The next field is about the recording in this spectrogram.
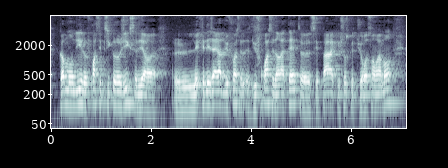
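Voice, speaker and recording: Audible room echo surrounds a man speaking at a fairly quick pace, his fairly low pitch showing ordinary variation. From southern France, Alpes-de-Haute-Provence. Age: 40s. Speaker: hotel owner and trekking guide. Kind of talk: casual interview. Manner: hesitant, many fillers.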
